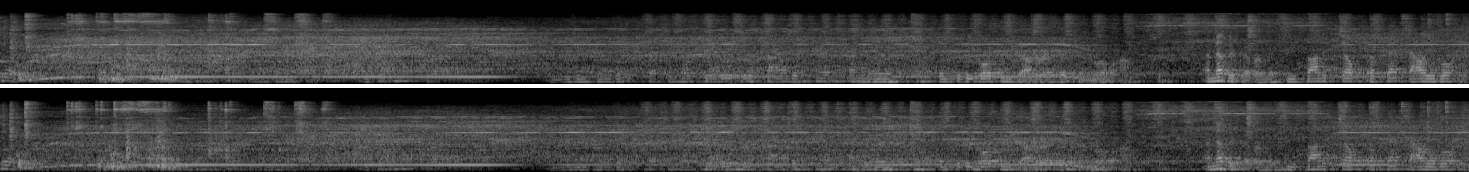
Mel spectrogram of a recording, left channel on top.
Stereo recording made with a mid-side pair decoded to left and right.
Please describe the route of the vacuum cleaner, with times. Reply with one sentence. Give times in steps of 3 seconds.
In this clip you hear the vacuum cleaner on the left from 0 s, in the centre from 3 s and on the right from 6 s.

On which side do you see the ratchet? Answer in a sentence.
You can hear the ratchet on the right.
